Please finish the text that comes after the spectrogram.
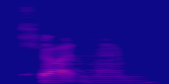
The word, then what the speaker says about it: Schottenheimer: Schottenheimer.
